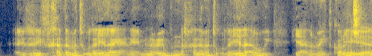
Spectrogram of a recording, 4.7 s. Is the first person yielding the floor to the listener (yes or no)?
no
